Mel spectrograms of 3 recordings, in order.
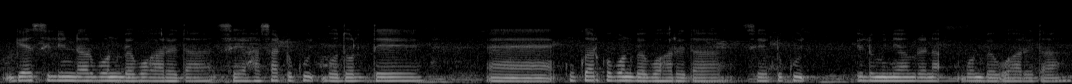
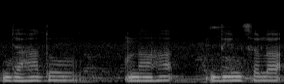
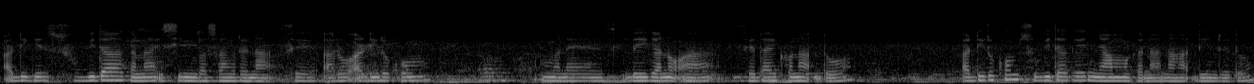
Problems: none marked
